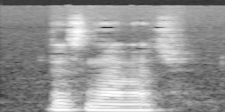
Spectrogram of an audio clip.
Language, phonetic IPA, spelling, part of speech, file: Polish, [vɨˈznavat͡ɕ], wyznawać, verb, LL-Q809 (pol)-wyznawać.wav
